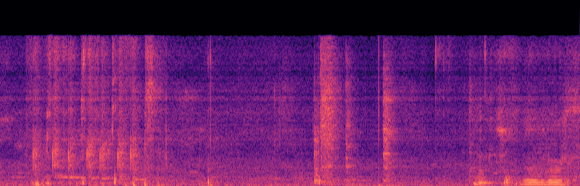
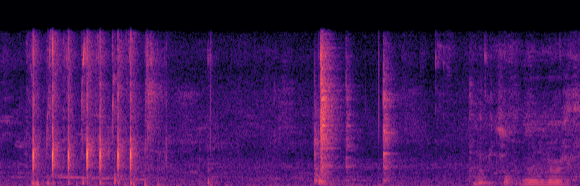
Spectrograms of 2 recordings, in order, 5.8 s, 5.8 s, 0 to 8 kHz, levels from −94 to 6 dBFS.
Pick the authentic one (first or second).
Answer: second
